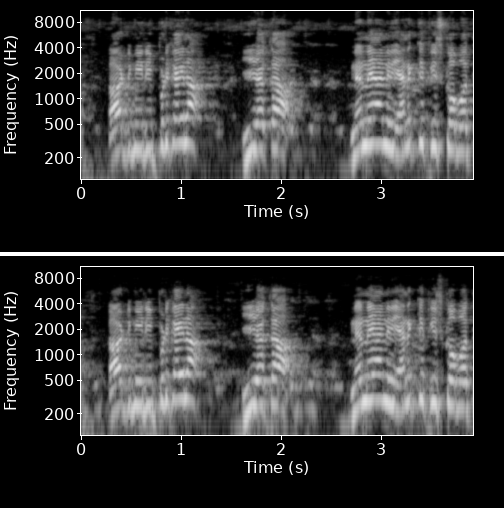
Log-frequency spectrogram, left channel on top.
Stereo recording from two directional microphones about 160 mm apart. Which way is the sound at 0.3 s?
Centre (ahead or behind).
